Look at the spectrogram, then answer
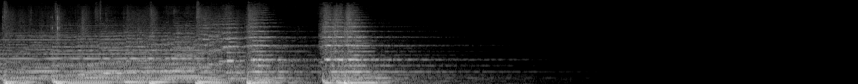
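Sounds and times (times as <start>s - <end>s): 
tango music: 0.0s - 5.0s.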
